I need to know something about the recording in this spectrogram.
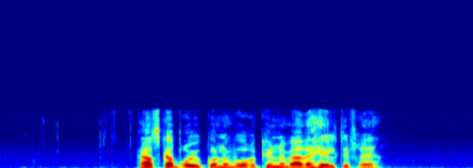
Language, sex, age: Norwegian, male, 57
